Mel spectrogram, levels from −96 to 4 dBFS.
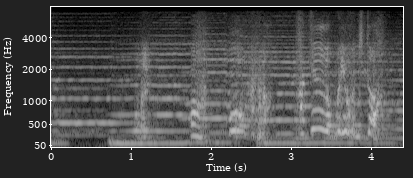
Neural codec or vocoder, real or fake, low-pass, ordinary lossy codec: codec, 16 kHz in and 24 kHz out, 1 kbps, XY-Tokenizer; fake; 7.2 kHz; none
